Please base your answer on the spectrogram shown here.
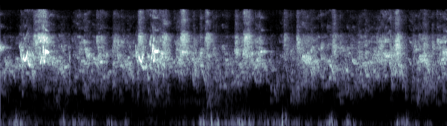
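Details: Budgerigar chirping: rapid, scratchy twittering and sharp squeaky notes in a continuous chattering warble, with a few soft low knocks in the background.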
